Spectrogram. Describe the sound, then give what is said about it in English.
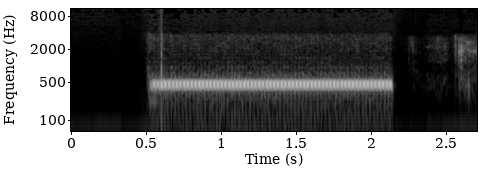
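A telephone line rings once during a call to a marijuana store, a single steady electronic tone lasting under two seconds, clear, followed by a brief faint voice picking up. “So let's get him on the phone, all right?”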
